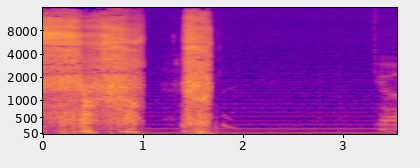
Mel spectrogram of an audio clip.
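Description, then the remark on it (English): Gas hisses loudly out of a balloon as someone inhales it: one long breathy rush, a short pause, then a second brief burst before it goes quiet. “Uh, so we got these balloons, right? Yeah. Okay. Ready? you gotta suck on it, man.”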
